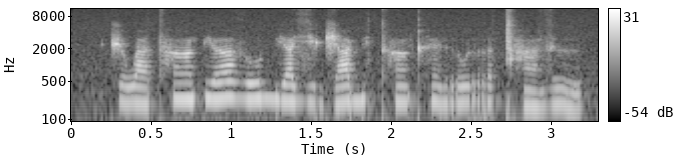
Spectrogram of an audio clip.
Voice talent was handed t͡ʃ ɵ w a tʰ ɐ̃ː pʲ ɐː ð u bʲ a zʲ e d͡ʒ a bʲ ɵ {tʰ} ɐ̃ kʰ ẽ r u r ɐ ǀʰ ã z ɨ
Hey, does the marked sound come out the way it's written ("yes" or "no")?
yes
